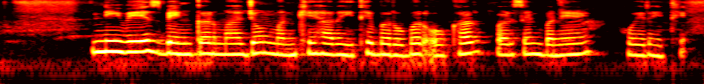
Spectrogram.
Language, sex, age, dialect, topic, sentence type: Chhattisgarhi, female, 18-24, Western/Budati/Khatahi, banking, statement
